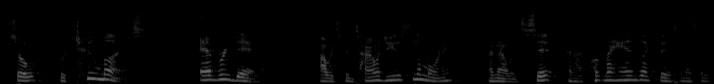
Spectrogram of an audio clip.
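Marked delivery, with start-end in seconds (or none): none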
